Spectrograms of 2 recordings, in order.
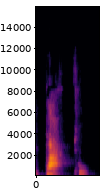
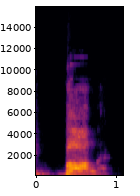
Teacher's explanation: embora os dois utilizem os dois lábios são fonemas que a gente fala que são fonemas bilabiais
